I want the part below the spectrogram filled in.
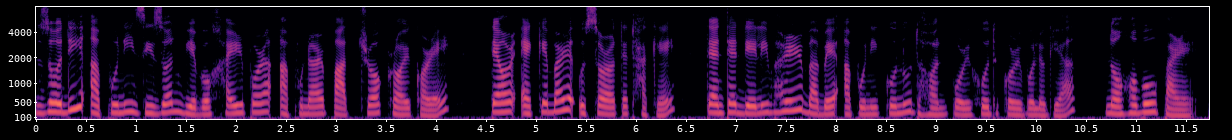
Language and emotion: Assamese, neutral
